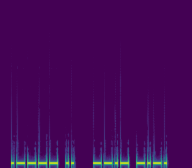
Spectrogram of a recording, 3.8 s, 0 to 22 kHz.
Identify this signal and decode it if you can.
Morse code, heard as a keyed tone, about 22 wpm, 700 Hz. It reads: 1I QC
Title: Winter Field Day Exchanges 22wpm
